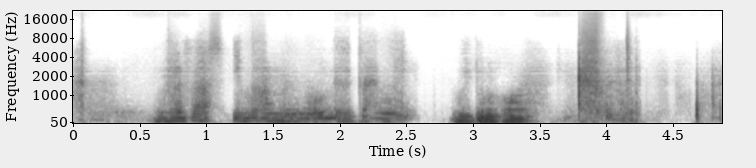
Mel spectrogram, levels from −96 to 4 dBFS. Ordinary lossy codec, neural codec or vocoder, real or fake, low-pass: none; codec, 44.1 kHz, 0.9 kbps, DAC; fake; none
